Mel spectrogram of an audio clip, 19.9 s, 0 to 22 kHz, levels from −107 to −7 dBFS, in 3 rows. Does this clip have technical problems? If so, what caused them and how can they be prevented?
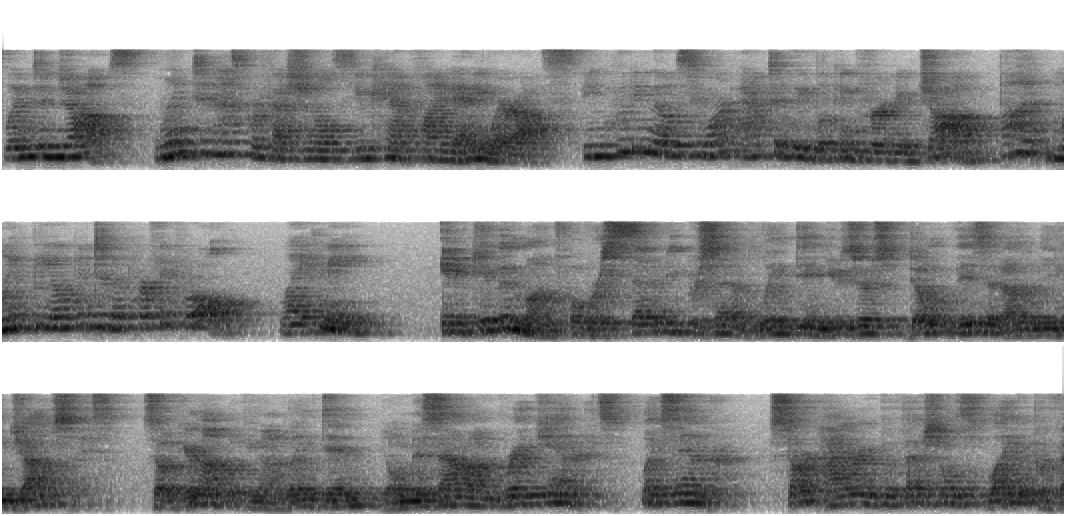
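No, the speech shows no technical faults; it has passed through normal call microphone processing, which removes the lowest bass and leaves nothing above 8 kHz, so there is nothing to prevent.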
